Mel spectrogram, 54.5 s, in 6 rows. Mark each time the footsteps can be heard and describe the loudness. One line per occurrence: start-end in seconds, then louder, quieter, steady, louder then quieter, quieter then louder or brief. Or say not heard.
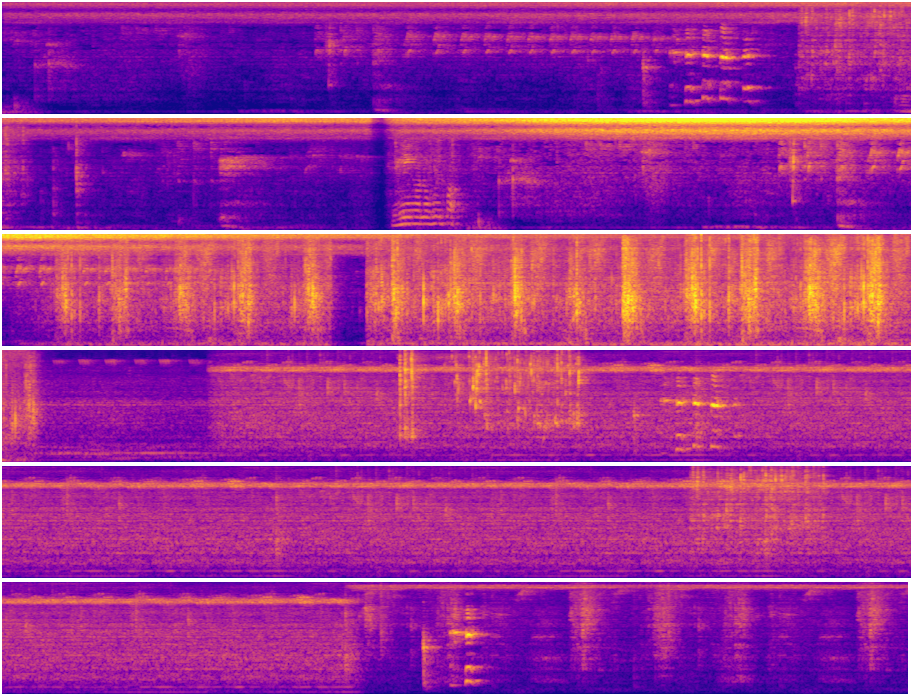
18.4-27.6 louder.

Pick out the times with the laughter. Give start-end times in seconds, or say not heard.
6.4-8.4, 33.5-34.6, 49.6-50.2.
